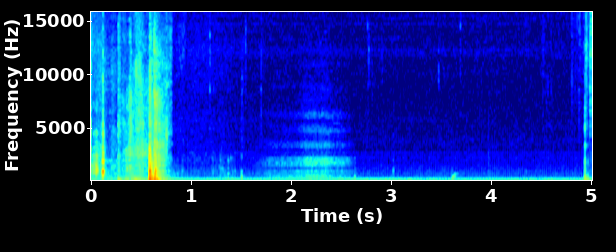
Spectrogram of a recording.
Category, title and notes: Sound effects > Other mechanisms, engines, machines
shop foley-012
sound, oneshot, percussion, tools, metal, boom, strike, sfx, little, tink, fx, foley, rustle, bang, pop, wood, crackle, knock, shop, bop, thud, bam, perc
